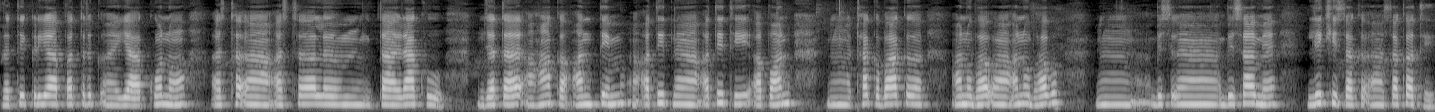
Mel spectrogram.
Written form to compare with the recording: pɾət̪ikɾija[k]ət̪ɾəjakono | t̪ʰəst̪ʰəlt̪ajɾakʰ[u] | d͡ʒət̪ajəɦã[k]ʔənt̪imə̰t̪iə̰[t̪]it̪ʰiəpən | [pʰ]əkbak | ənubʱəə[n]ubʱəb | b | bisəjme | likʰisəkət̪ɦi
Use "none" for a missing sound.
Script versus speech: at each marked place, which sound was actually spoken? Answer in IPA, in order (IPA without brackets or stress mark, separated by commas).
p, u, k, t̪, ʈʰ, n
